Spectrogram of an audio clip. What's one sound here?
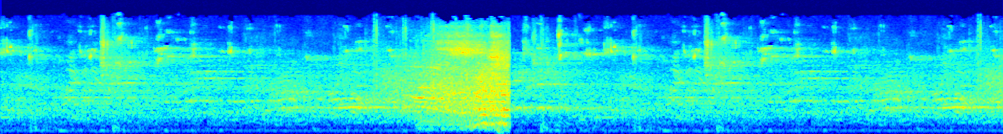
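A crowd murmurs in a large echoing hall and swells into a loud cheer.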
